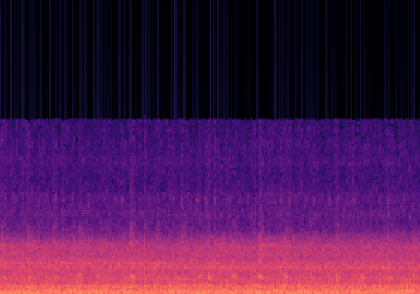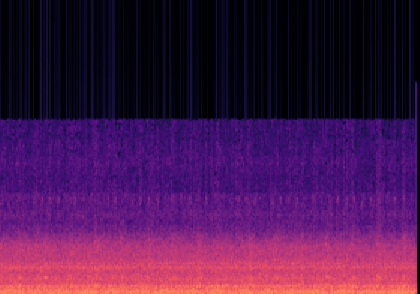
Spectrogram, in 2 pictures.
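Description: Steady running noise of a departing express train's LHB passenger coaches rolling away over the tracks.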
